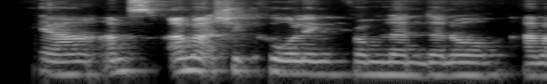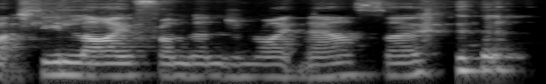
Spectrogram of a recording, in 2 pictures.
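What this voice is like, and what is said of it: British accent. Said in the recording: “if you couldn't tell by the accent and the fact that I said ... the Brit, ... is coming to us from the UK”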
